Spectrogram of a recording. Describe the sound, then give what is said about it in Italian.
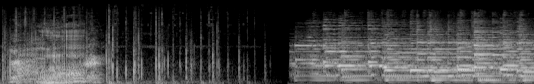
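Wild boar grunting: a run of rough, rapid snorts and grunts for almost three seconds. After a brief silence, a sustained harmonic sound follows. “Ora sento come dei grugniti. Oh, oh, guarda! Un cinghiale!”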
